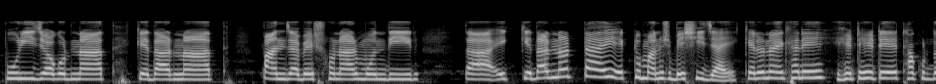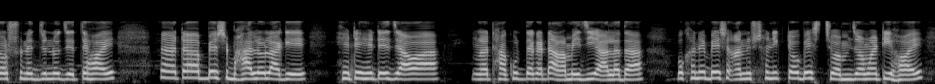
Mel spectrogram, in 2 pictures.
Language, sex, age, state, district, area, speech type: Bengali, female, 30-45, West Bengal, South 24 Parganas, rural, spontaneous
